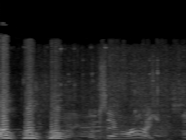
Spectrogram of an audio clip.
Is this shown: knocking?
no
